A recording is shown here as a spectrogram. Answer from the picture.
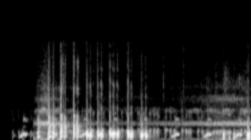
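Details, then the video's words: White-breasted waterhen calling, used as a lure to attract birds: a few rising whistled notes, then a dense run of loud harsh croaking calls, followed by more upslurred notes. "Suara Pemanggil Ruak-ruak"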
